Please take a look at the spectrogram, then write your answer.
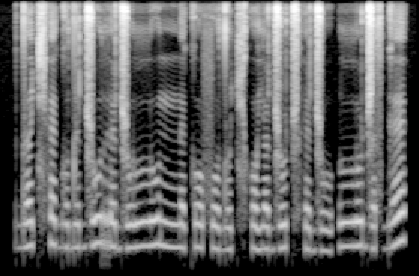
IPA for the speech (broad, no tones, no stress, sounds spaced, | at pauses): d ɜ t͡ɕʰ ɛ ɡ o d e ɖ͡ʐ u r e ɖ͡ʐ u lː u nː ɛ k o f o d o t͡ɕʰ o j ɜ ɖ͡ʐ u ʈ͡ʂʰ e ɖ͡ʐ u | lː u ɖ͡ʐ ɜ s ɡ ɛ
